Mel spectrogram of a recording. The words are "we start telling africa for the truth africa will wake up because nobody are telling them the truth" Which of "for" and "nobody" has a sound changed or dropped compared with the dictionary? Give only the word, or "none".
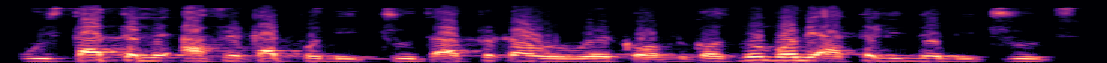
for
